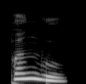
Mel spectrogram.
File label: "ಪಾಂಗು", Kannada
